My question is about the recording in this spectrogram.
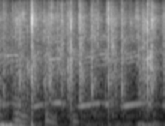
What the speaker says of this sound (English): Yeah, clap it up. Clap it up.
